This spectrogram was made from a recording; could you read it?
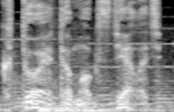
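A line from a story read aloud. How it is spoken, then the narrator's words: Muffled terrified whisper. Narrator (Russian): Глухо прошептал Юрка в ужасе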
